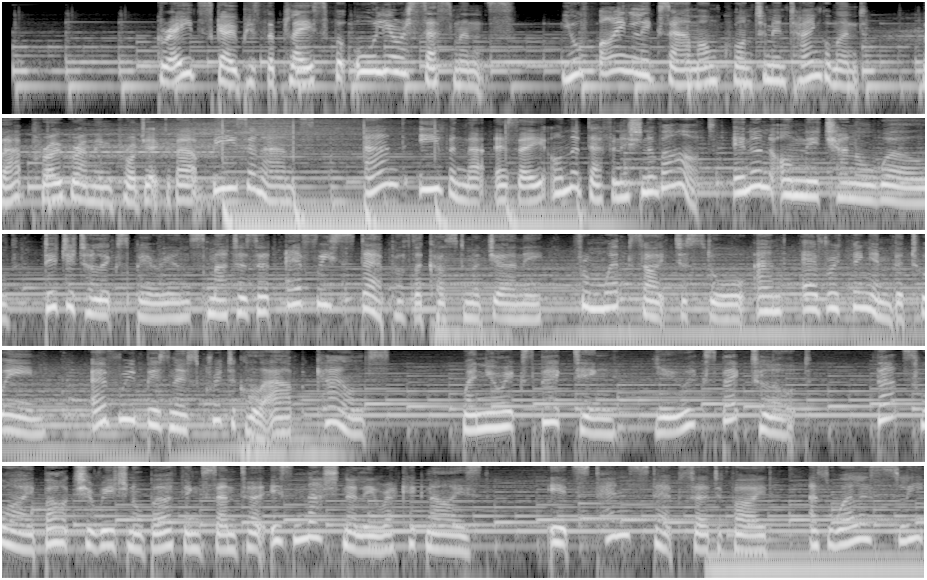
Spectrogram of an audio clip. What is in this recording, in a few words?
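Explainer, British English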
